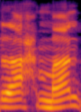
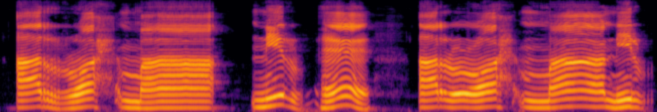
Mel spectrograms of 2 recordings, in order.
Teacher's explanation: রটা একটু পোর করে পড়ব। আর রহমানির রহিম, অনেকেই রাহিম পড়ি।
